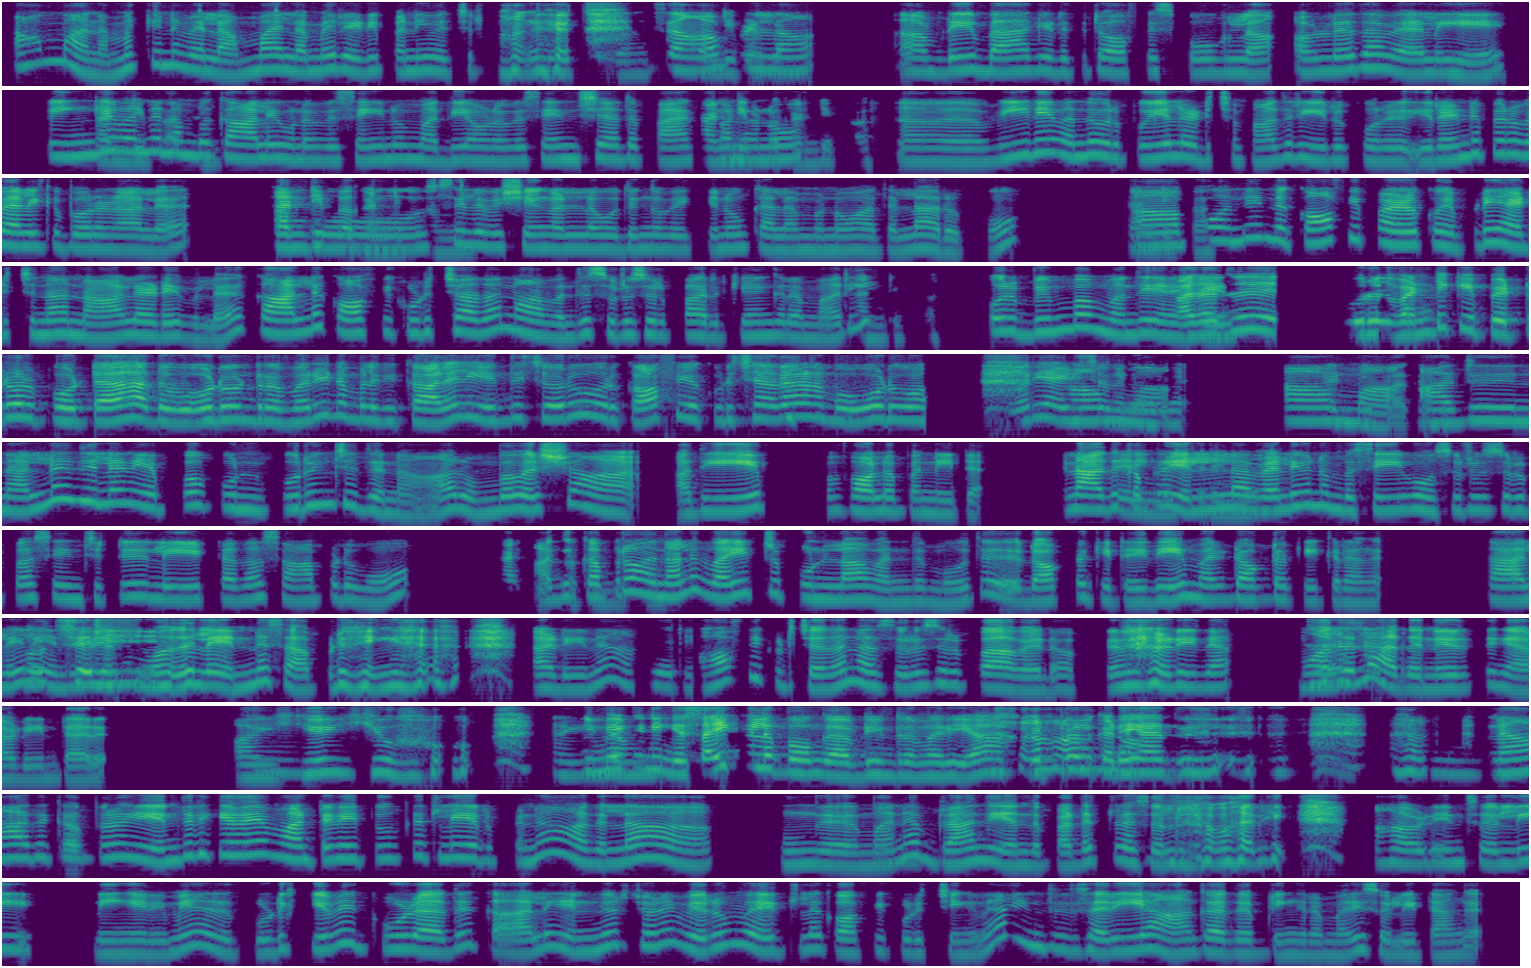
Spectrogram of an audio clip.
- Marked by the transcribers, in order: laughing while speaking: "வச்சிருப்பாங்க. சாப்படலாம்"; laugh; inhale; laughing while speaking: "ஓ! சரி"; laughing while speaking: "மொதல்ல என்ன சாப்பிடுவீங்க, அப்டின்னா காபி குடிச்சாதான் நான் சுறுசுறுப்பாவேன் டாக்டர் அப்டின்னா"; chuckle; laugh; laughing while speaking: "அய்யய்யோ! ஐய நம்"; laughing while speaking: "இனிமேட்டு, நீங்க சைக்கிள்ல போங்க அப்டின்ற மாரியா, பெட்ரோல் கெடையாது. ம்"; laughing while speaking: "ஆமா. நான் அதுக்கப்புறம் எந்திரிக்கவே மாட்டனே … அப்டிங்கிற மாரி சொல்லிட்டாங்க"; inhale; laugh; laugh
- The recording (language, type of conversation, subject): Tamil, podcast, காலையில் விழித்ததும் உடல் சுறுசுறுப்பாக இருக்க நீங்கள் என்ன செய்கிறீர்கள்?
